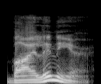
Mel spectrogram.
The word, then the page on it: bilinear: British English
